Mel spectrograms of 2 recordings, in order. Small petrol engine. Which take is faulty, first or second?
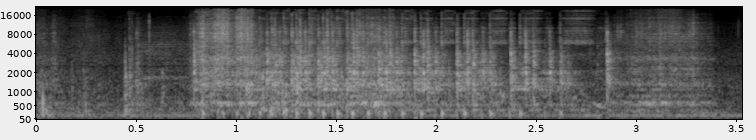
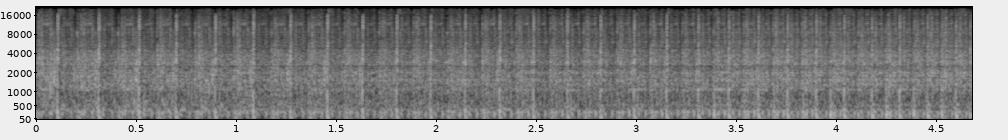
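first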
